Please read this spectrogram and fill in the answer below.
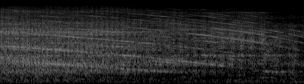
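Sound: handsaw sawing through wood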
